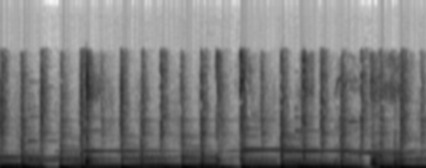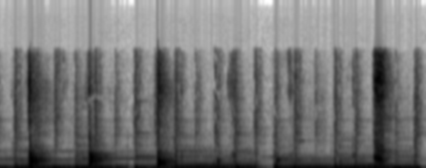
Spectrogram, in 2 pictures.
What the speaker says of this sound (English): all I'm doing here is chopping up the chocolate in smaller bits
